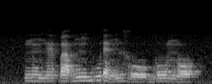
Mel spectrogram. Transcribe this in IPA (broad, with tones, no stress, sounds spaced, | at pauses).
n ũ˧ ɡ ɛ̃˧ ɓ a˧ b ũ˦ ɡ͡b u˦ ɾ ɛ˨ ŋ ɨ˦ ɣ oː˨ ɡ oː˧ n ɔ˧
